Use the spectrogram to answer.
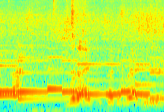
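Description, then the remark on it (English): A tinny electronic ice cream truck jingle plays a bright, stepping melody at a steady volume, with faint background murmur beneath it. “Would you be cool having your ice cream truck in a rap video?”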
